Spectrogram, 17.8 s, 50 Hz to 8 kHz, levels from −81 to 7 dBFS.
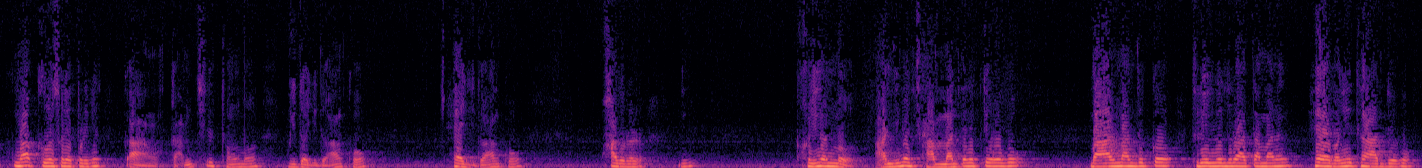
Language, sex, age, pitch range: Korean, male, 50-69, 130-170 Hz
